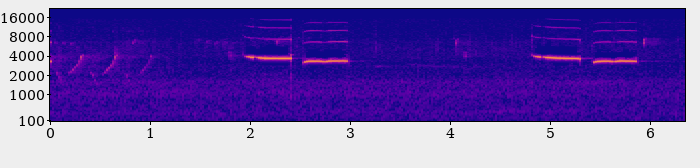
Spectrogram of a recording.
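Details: A Black-capped Chickadee whistles its spring song, the clear two-note fee-bee with the second note slightly lower, given twice about three seconds apart over soft background hiss and faint chips.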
